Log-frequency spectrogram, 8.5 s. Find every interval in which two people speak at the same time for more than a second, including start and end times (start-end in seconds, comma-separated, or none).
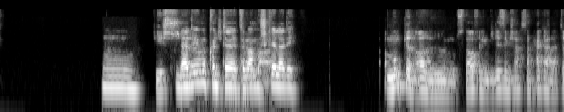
2.6-4.2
